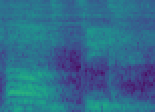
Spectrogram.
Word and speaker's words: Humpty: My name is Humpty, pronounced with an umpty.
